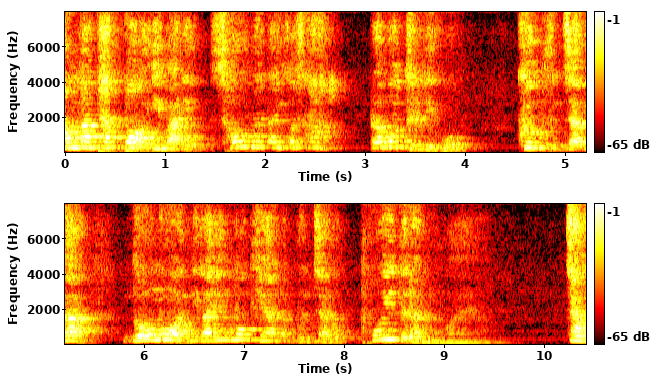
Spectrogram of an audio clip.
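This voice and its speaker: Middle-aged woman sharing a sermon testimony, lively expressive pitch, recorded from a distance in an echoing room. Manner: animated storytelling, acts out quoted voices. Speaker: church speaker giving a testimony. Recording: echoey room, distant mic.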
